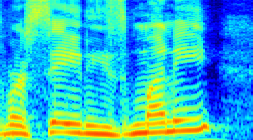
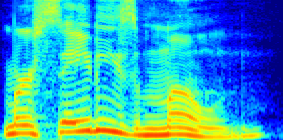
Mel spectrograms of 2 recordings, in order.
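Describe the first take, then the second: First: The second word sounds like 'money'. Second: The second word sounds like 'moan'. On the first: The speaker calls it right. "which I'm assuming is Mercedes money" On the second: The speaker calls it wrong. "I was pronouncing this all morning"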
